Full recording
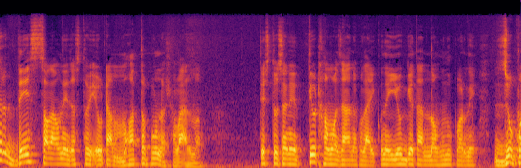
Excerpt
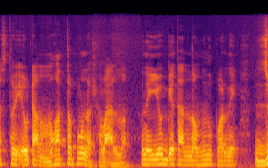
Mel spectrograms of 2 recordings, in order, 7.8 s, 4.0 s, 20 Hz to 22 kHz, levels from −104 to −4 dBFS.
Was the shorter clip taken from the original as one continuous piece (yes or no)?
no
